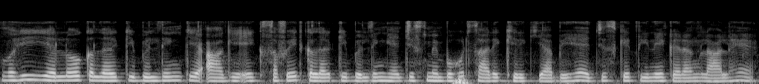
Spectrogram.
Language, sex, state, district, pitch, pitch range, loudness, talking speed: Hindi, female, Arunachal Pradesh, Longding, 170 Hz, 160-175 Hz, -16 LUFS, 195 wpm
